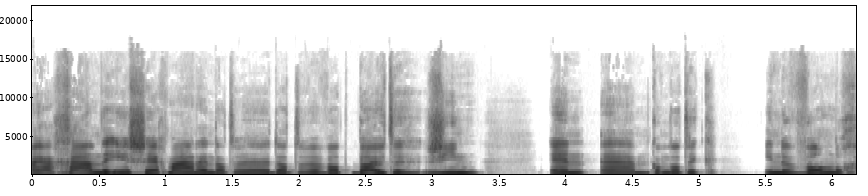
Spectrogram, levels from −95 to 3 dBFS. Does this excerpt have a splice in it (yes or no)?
yes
